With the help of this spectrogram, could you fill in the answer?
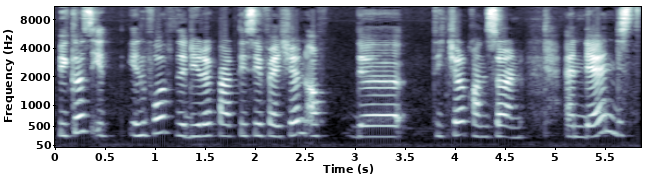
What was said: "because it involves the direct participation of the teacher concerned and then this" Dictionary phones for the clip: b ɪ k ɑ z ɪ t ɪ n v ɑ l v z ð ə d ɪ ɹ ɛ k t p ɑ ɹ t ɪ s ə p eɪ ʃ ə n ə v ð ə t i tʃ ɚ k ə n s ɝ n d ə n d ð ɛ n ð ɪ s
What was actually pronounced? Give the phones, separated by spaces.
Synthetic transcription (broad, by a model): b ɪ k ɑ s ɪ t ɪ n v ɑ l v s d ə d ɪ ɹ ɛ k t p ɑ ɹ t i s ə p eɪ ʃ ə n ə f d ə t i tʃ ɚ k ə n s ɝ n ə n d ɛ n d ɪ s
